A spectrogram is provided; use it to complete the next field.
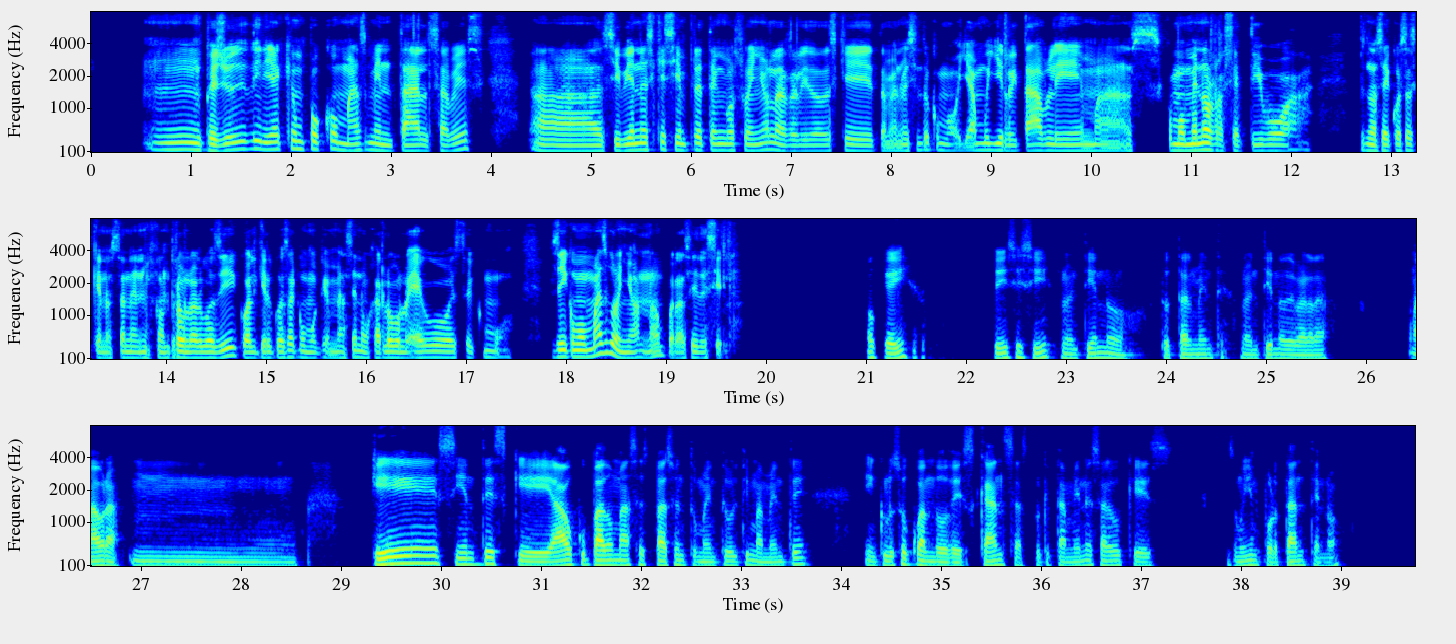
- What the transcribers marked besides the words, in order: laughing while speaking: "mi"; drawn out: "mm"
- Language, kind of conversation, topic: Spanish, advice, ¿Por qué, aunque he descansado, sigo sin energía?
